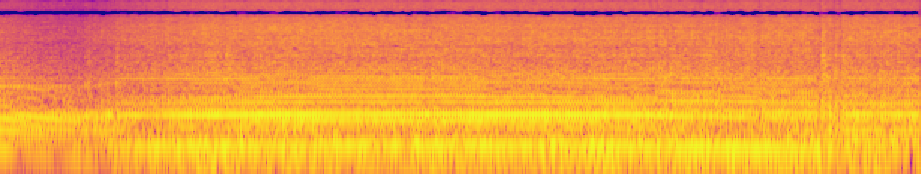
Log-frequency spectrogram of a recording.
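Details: Hydrogen-fuelled engine with water injection swapped for other fuels, at full rpm with hydrogen turned all the way down: steady high speed with rough, uneven beat; possible engine knock.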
